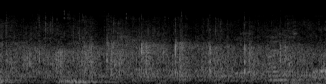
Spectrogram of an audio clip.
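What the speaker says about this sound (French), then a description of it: "on les applaudit très fort." Audience at the SwissEurobot 2017 robotics contest applauding competing robot teams, a fairly quiet, continuous patter of clapping from a crowd in a hall, with voices and murmur mixed in underneath.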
